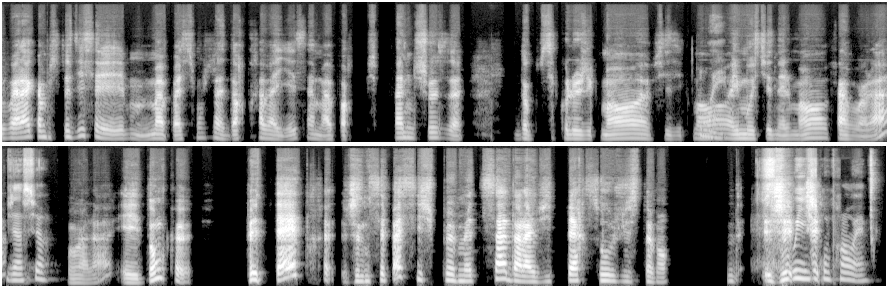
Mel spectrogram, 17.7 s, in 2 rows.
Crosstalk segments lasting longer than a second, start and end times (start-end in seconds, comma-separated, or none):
none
